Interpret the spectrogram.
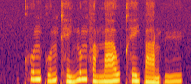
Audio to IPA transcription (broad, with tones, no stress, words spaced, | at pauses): kʷʰɐ˧ŋ kʷɐ˨˥ŋkʰe˨˩j n̪ʊ˥ŋfɐ˨mn̪aː˨˥w kʰe˧jpaː˨˩ŋpyː˨˧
